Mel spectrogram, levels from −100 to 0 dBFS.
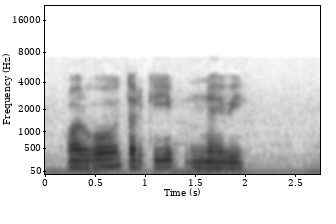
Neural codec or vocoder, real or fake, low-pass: codec, 16 kHz, 6 kbps, DAC; fake; 7.2 kHz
